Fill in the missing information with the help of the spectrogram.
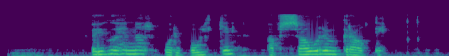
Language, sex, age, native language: Icelandic, male, 50-59, Icelandic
